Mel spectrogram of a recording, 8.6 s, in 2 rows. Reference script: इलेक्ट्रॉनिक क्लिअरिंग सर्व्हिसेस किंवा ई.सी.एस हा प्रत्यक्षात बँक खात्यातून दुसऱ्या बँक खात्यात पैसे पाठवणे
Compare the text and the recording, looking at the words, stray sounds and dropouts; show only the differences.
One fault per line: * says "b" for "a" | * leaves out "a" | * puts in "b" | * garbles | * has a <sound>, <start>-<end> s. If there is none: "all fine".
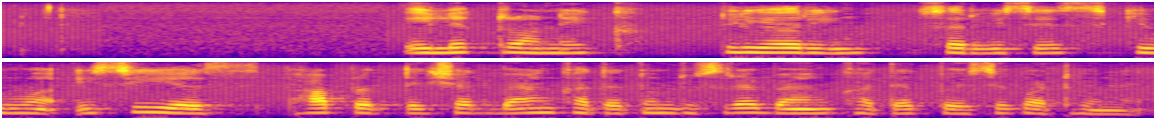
all fine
